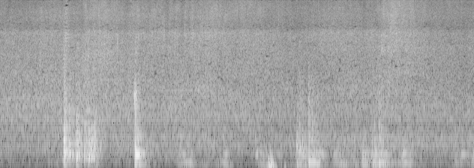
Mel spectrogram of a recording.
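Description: Button mushrooms, small onions and smoked turkey pieces sizzling in olive oil in a pot while being stirred with a spatula, with a couple of sharp knocks of the utensil against the pot about a second in and just before two seconds.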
